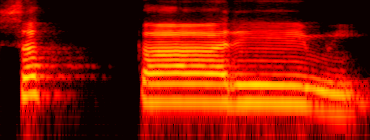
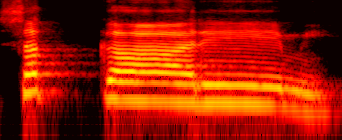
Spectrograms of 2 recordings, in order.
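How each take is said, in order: No difference in how they are said.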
